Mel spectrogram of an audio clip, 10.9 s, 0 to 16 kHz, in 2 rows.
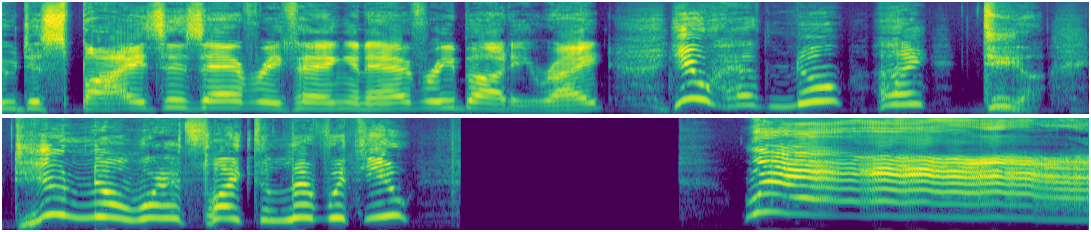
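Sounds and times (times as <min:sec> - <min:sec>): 
speech: 0:00.0 - 0:07.6
baby girl crying, woken by shouting: 0:09.2 - 0:10.8.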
